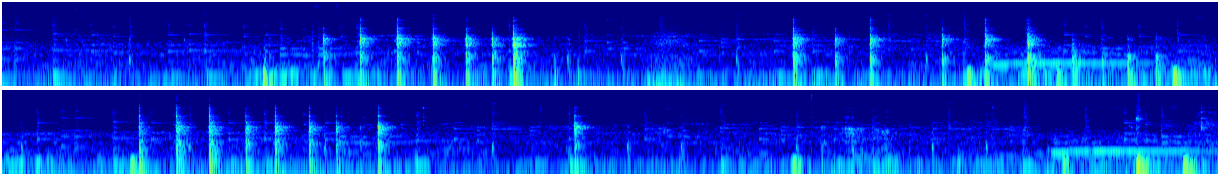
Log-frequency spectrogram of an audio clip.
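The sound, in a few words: knife cutting a chilled rasmalai cake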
